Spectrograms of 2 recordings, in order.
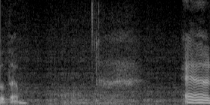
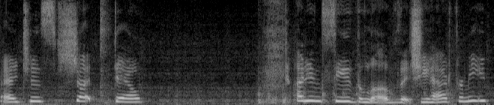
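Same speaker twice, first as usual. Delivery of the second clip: tearful, voice breaking; 5 semitones higher than usual. Real, not acted. Tearful confession of regret.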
